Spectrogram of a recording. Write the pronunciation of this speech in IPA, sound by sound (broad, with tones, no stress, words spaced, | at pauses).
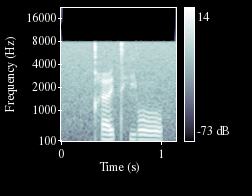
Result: qʰi˨˩˦ tʰjo˧˩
